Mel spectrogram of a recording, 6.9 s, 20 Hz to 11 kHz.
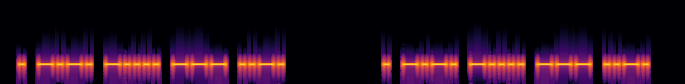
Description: Morse code, heard as a keyed tone, about 25 wpm, 700 Hz. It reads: EC6OF EC6OF
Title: DXCC-100 Call Signs - 5 Characters - Repeated 2x - 25wpm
